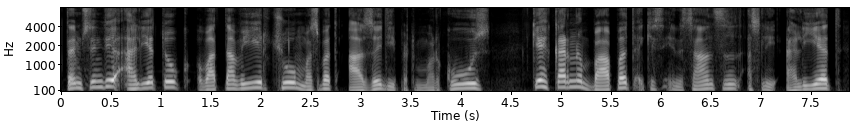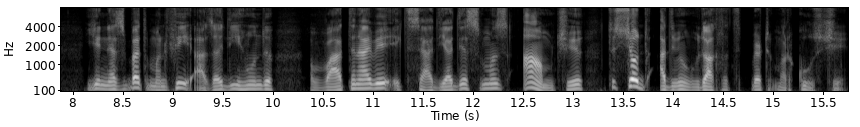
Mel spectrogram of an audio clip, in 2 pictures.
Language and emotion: Kashmiri, neutral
